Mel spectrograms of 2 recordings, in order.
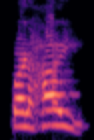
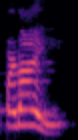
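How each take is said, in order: First: The middle consonant is an aspirated flap. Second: The middle consonant is a plain unaspirated flap. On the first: It is the standard form. The speaker calls it right. "पढ़ाई नहीं होता है" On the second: It is a local way of speaking. The speaker calls it wrong. "बच्चे बोलते हैं पढ़ाई"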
